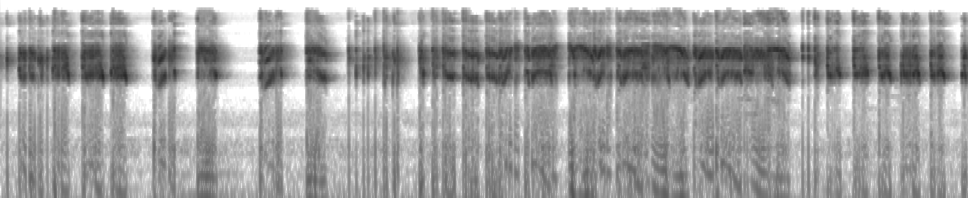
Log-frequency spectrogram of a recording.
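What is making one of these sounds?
A small tweeter loudspeaker plays shrill, choppy high-pitched sound in short bursts.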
